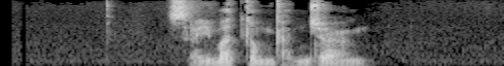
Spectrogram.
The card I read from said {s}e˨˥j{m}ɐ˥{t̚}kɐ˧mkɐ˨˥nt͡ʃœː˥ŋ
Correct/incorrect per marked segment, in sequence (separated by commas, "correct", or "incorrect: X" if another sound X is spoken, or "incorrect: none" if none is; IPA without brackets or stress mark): correct, correct, correct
